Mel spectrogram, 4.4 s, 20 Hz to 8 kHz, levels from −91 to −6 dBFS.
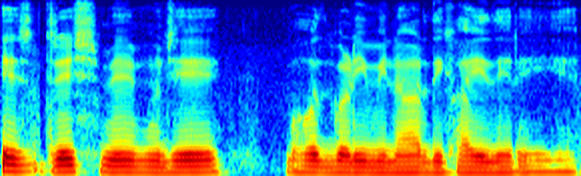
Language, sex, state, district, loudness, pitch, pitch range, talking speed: Hindi, male, Jharkhand, Ranchi, -16 LUFS, 100 Hz, 95-105 Hz, 150 wpm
